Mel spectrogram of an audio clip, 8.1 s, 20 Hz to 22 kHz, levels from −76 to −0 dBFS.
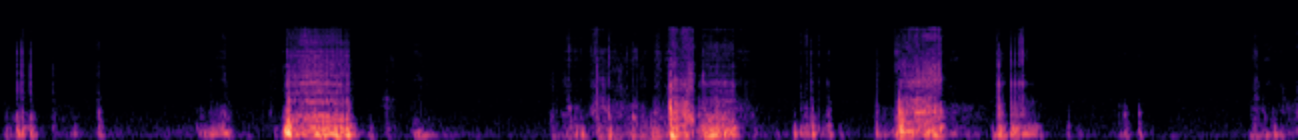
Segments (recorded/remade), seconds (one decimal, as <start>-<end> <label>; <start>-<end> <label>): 0.0-3.1 remade; 3.1-3.6 recorded; 3.6-4.3 remade; 4.3-5.4 recorded; 5.4-7.1 remade; 7.1-8.1 recorded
